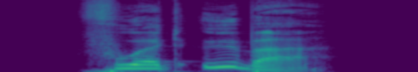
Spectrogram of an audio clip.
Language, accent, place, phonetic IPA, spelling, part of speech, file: German, Germany, Berlin, [ˌfuːɐ̯t ˈyːbɐ], fuhrt über, verb, De-fuhrt über.ogg
- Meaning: second-person plural preterite of überfahren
